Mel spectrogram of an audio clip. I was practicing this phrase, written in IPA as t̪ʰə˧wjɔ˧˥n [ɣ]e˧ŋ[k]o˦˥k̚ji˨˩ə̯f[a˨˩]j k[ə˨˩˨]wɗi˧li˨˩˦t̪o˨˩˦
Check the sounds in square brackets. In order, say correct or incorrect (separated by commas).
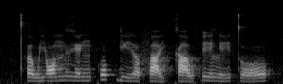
correct, correct, incorrect, incorrect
